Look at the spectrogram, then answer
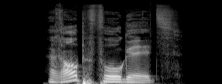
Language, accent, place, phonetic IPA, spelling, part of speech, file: German, Germany, Berlin, [ˈʁaʊ̯pˌfoːɡl̩s], Raubvogels, noun, De-Raubvogels.ogg
- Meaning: genitive singular of Raubvogel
